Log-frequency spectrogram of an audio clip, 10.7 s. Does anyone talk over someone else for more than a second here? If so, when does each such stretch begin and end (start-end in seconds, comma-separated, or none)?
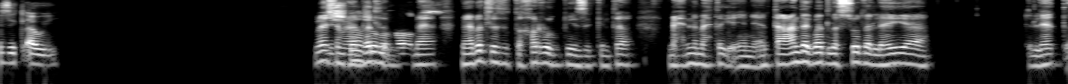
3.2-4.5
